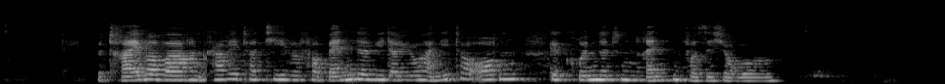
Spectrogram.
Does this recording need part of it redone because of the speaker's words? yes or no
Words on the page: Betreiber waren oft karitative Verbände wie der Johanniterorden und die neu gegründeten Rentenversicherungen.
yes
